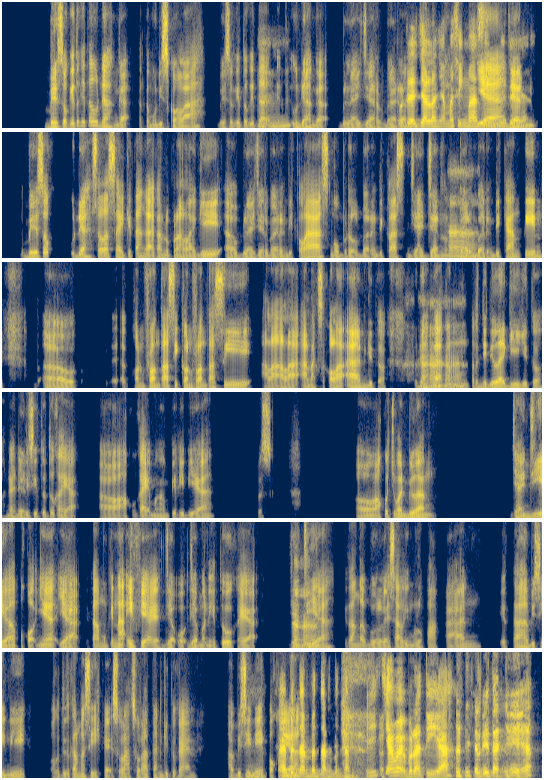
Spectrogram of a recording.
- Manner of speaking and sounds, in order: chuckle; laughing while speaking: "ceritanya, ya?"
- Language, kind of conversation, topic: Indonesian, podcast, Lagu apa yang selalu membuat kamu merasa nostalgia, dan mengapa?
